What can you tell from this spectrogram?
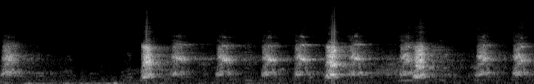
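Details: Sharp, ringing barks from a Bull Terrier barking all day, starting after a quiet second and then coming roughly every half second, about ten barks in a row.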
